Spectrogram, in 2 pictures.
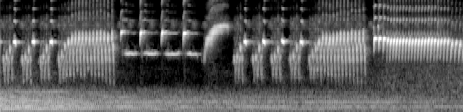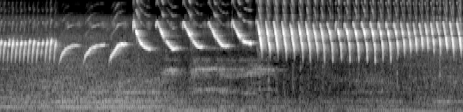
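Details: Varied Belgian canary song: clipped repeated notes, a level whistled tone, a long buzzy hold, rising slurs, descending swept whistles and a final fast, even trill.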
